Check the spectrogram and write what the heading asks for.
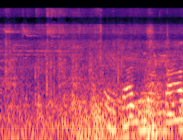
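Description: Quiet outdoor ambience with a few faint high chirps, then a voice starting in the last half-second.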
